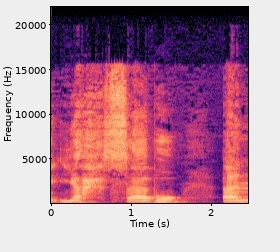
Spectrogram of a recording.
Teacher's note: ہا کو حلق کے بیچ سے ادا کریں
